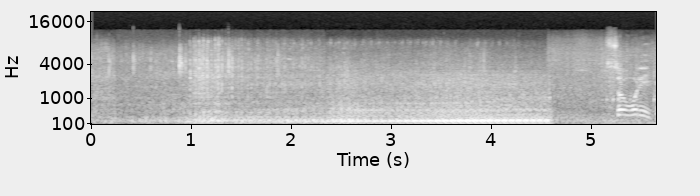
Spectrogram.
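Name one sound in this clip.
A car engine hums and swells as a car passes.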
